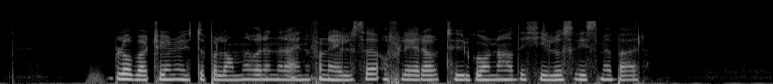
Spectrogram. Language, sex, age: Norwegian, female, 23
